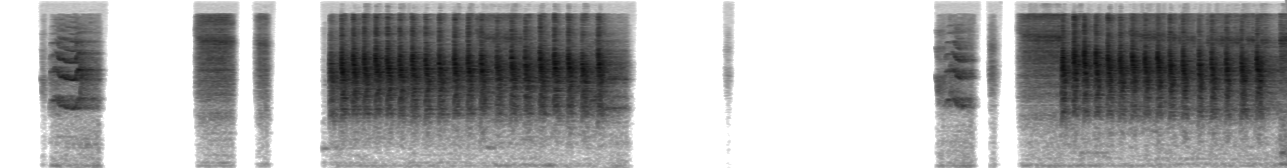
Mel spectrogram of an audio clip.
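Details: Lesser green leafbird singing, song reportedly stuffed with fighting sparrow, tengkek buto and cililin imitations; brief chirpy notes and a few clicks lead into long, dense rattling phrases of rapid harsh pulses, with a quiet low hum.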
